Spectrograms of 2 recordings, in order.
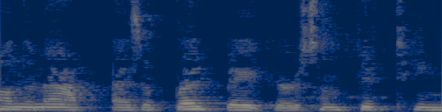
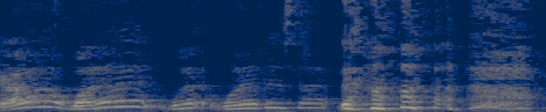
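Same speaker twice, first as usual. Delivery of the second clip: mock surprise; 6 semitones higher, much slower than usual. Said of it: "and I'm like".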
